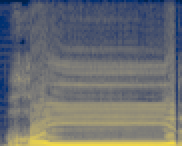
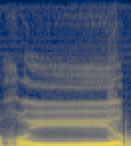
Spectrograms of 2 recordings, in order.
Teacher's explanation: r-nya ini tidak boleh ditebalkan tapi dibaca dengan tipis dan kita namakan dengan ro tarqiq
